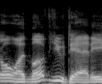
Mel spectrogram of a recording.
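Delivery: mock voice, mocking tone. Retelling a scene with another family, imitating Homer's condescending mockery. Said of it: "Homer's like condescendingly like".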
